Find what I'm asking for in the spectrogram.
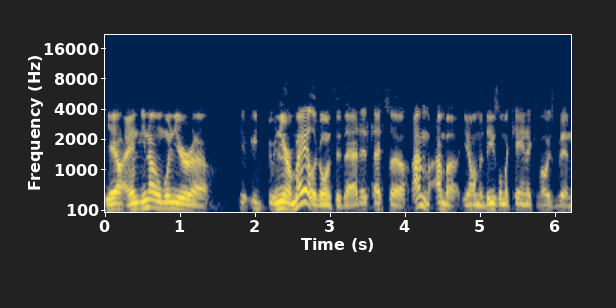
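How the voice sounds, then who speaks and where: Very fast speech in a Kentucky accent, with ordinary pitch variation. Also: man, medium pitch for a man. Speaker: diesel mechanic, podcast guest. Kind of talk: personal testimony in casual interview. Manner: halting, many fillers and stutters.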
